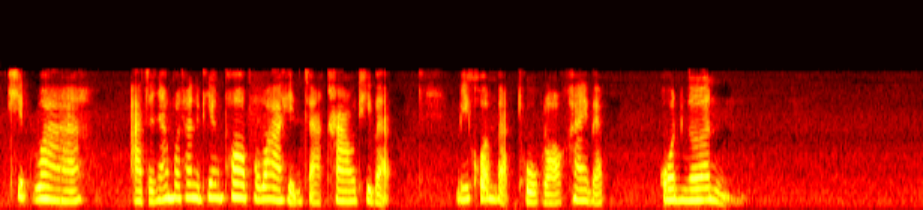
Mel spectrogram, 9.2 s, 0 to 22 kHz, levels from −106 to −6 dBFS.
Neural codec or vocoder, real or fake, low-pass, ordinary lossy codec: vocoder, 22.05 kHz, 80 mel bands, WaveNeXt; fake; 5.4 kHz; none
